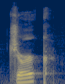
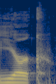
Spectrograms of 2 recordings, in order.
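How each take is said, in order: First: The name begins with a J sound. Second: The name begins with a Y sound. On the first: "with an American accent" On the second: "I guess it'd be Yerk"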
